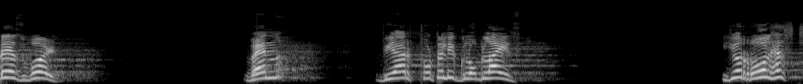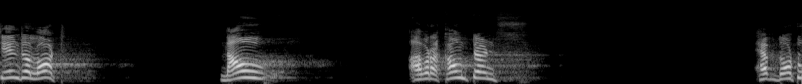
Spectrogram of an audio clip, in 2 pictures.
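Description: A middle-aged man speaks emphatically into a microphone, heard through loudspeakers, with pauses between phrases.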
